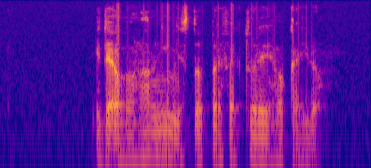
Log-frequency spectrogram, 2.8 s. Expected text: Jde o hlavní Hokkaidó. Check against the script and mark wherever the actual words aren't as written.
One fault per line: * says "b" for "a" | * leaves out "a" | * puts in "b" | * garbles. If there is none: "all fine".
* puts in "město prefektury"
